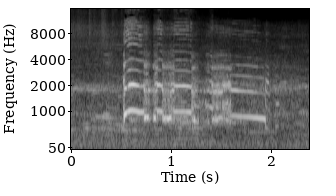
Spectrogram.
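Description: A Golden Boy cross Pumpkin rooster crows once, close and loud, a ragged two-second cock-a-doodle-doo with no talking.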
